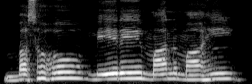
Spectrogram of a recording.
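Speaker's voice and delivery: slow, measured recitation of scripture; careful model reading. Shown as a demonstration. Teacher modelling the shabad for students, slow careful recitation. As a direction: read it out slowly, every word distinct. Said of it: "ਫਿਰ ਦੇਖੋ".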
